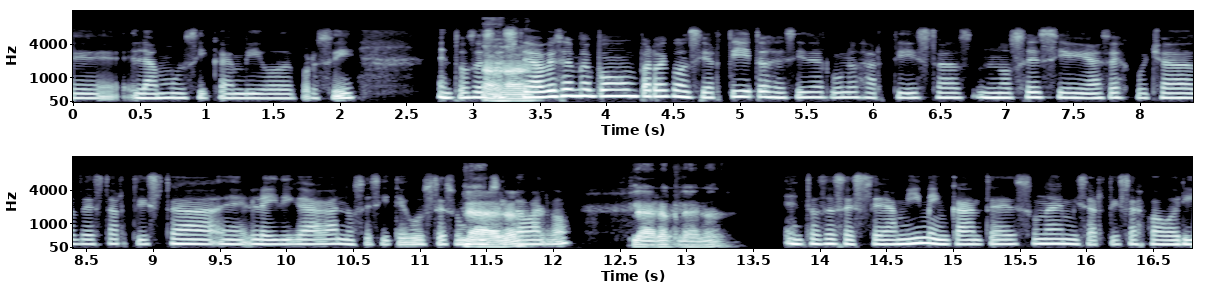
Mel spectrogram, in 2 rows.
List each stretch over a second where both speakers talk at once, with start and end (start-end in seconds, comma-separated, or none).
none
